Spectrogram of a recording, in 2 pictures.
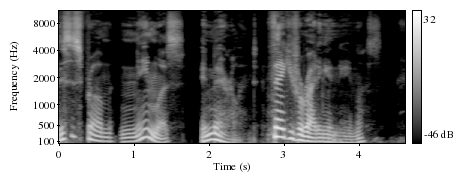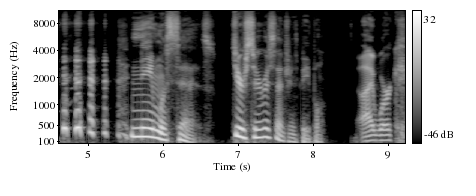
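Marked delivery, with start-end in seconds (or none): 0.0-8.2 on-air radio announcer delivery. Reading a listener's letter aloud to a co-speaker: radio host voice. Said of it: "I could have done the whole thing in that voice".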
